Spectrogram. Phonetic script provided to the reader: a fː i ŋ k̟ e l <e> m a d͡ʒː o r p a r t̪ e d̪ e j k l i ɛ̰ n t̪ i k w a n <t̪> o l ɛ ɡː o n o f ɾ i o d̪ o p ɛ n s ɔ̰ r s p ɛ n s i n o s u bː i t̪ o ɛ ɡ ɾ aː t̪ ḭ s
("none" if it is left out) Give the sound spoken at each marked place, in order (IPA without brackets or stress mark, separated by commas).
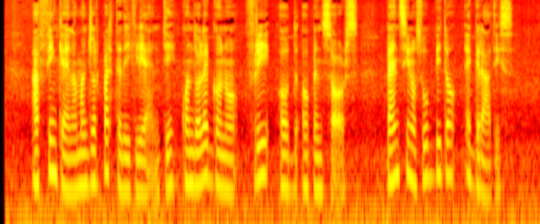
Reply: a, d̪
